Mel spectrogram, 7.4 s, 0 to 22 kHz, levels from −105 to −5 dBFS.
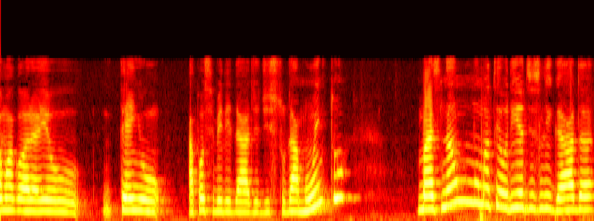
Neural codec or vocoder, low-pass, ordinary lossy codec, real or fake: none; 7.2 kHz; none; real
